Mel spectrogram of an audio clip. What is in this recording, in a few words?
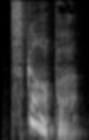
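"scarper", British English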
